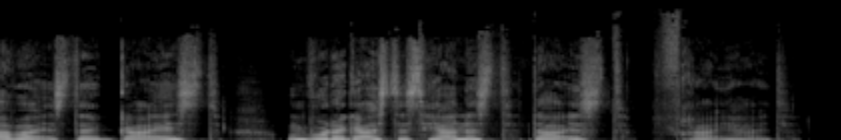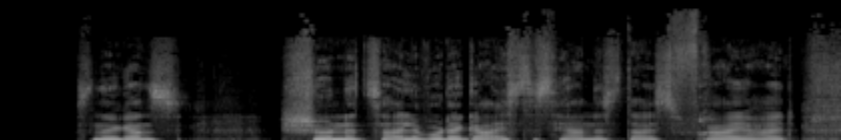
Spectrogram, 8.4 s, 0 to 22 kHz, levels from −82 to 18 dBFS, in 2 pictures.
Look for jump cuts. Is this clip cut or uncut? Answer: uncut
